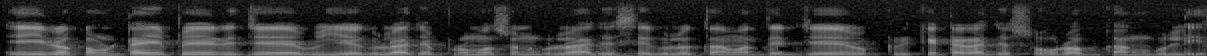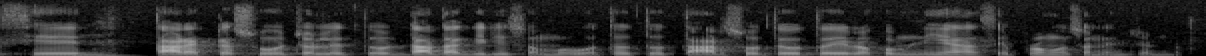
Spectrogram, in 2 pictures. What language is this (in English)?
Bangla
